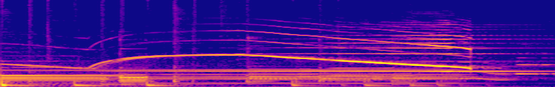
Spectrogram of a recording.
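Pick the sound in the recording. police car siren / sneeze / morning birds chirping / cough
police car siren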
